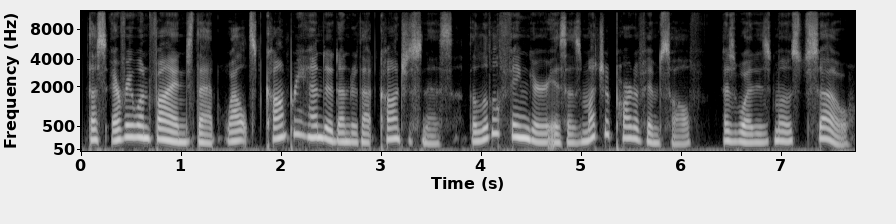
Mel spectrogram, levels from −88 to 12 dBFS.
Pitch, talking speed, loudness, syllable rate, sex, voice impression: 200 Hz, 195 wpm, -17 LUFS, 5.1 syllables/s, female, feminine, gender-neutral, slightly young, adult-like, slightly middle-aged, tensed, slightly clear, fluent, slightly cute, cool, very intellectual, sincere, calm, slightly reassuring, slightly elegant, slightly sharp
